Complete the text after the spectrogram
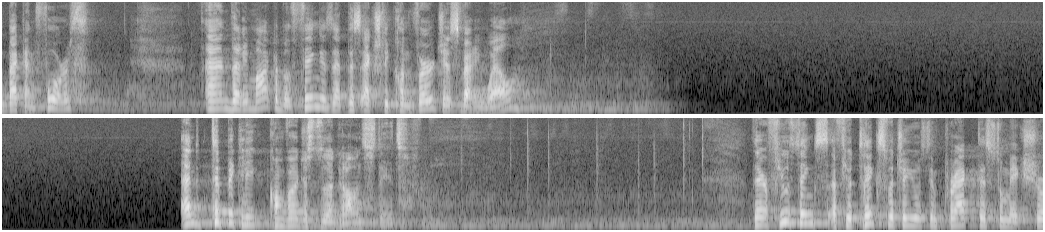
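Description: A man lectures calmly.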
